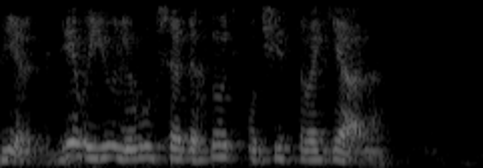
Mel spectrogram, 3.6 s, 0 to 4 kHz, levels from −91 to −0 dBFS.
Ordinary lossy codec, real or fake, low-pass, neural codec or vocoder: MP3, 32 kbps; fake; 3.6 kHz; vocoder, 22.05 kHz, 80 mel bands, Vocos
